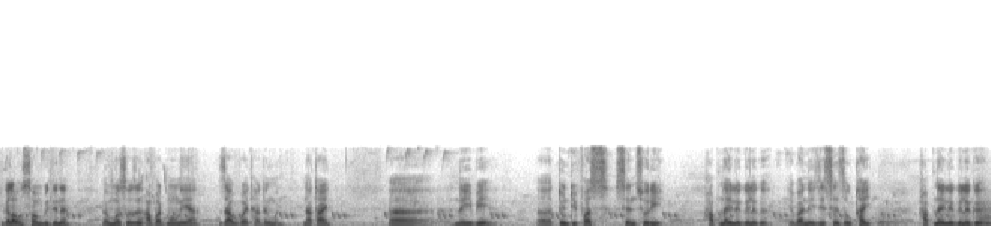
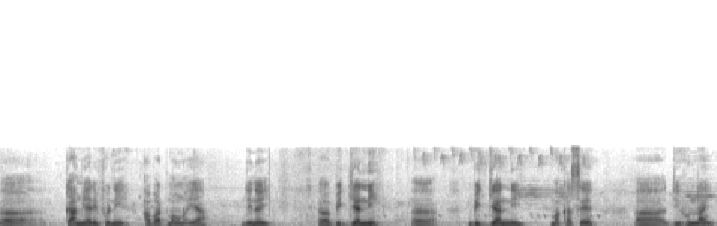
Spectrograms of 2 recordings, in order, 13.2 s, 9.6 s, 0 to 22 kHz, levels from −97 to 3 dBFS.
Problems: constant background noise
